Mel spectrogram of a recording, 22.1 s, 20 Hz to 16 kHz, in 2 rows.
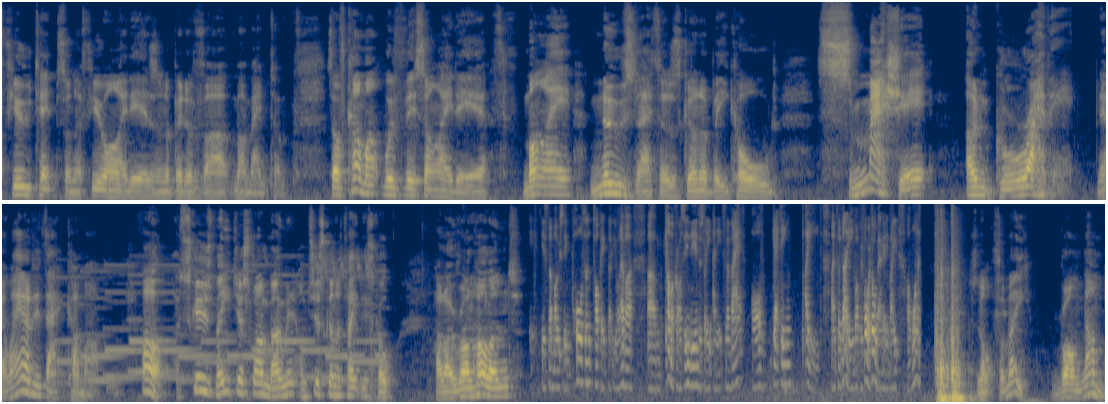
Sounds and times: Speech: 0.0s - 18.4s, 20.7s - 22.0s.

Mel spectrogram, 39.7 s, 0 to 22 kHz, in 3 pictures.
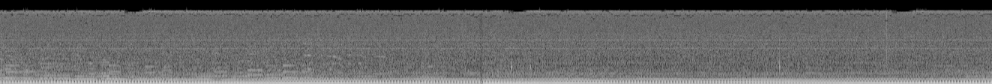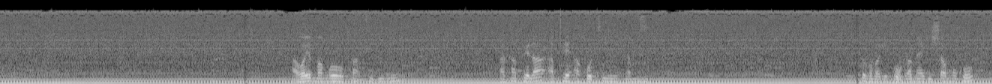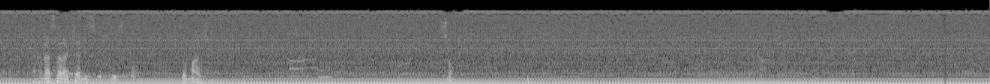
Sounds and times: Music: 0.0s - 8.0s, 17.5s - 20.8s, 22.6s - 24.7s, 29.7s - 32.7s.

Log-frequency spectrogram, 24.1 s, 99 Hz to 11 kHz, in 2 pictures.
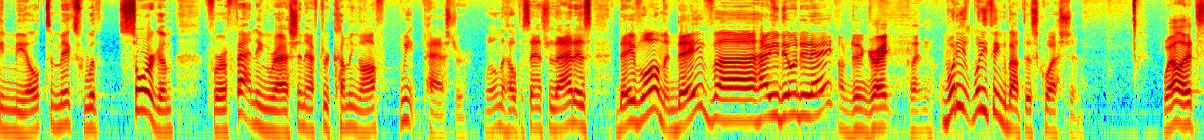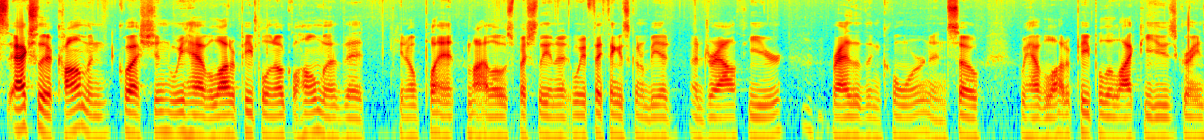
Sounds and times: Speech: 0.0s - 10.8s, 11.6s - 24.0s.

